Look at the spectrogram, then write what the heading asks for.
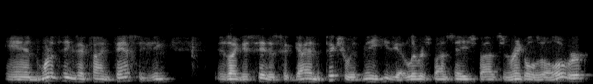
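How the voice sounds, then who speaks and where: A man in his seventies hosting a radio show, rambling through a supplement pitch and correcting himself as he goes. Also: quick pace, a little hiss or hum. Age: 70s. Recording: muffled radio broadcast.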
